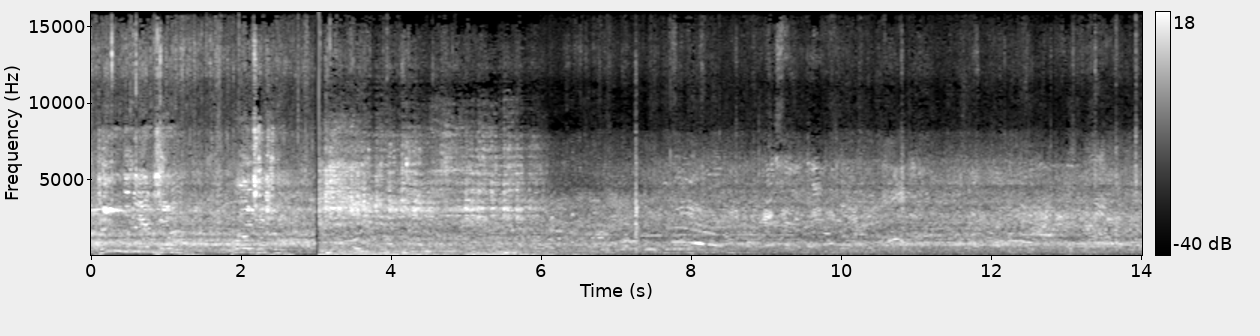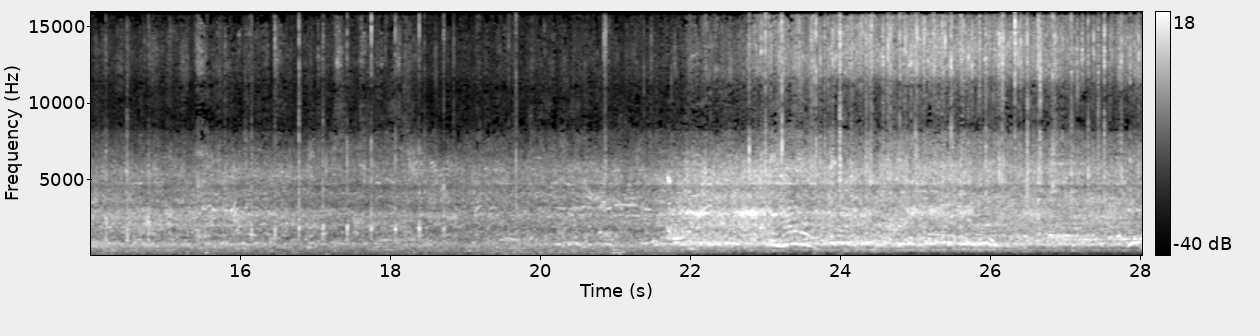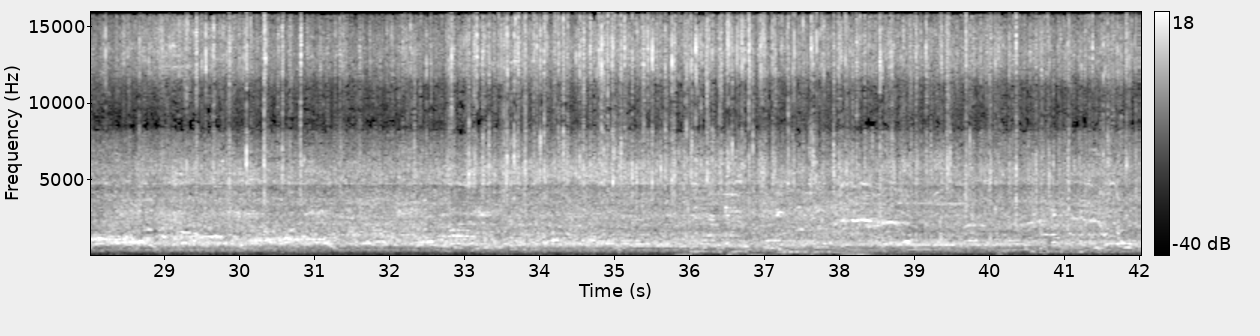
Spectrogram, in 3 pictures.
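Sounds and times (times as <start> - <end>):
stadium crowd cheering and yelling: 0.0 - 42.0.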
